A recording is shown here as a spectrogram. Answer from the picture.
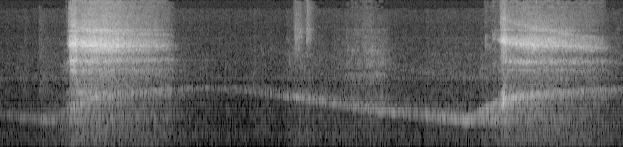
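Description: Two hard exhalations, about four seconds apart, from a man straining through dumbbell curls. Behind them a faint siren wails slowly down and up in pitch.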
